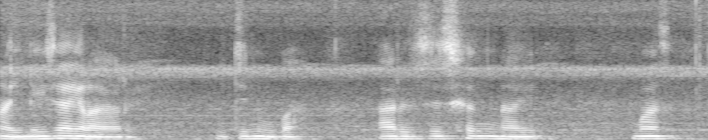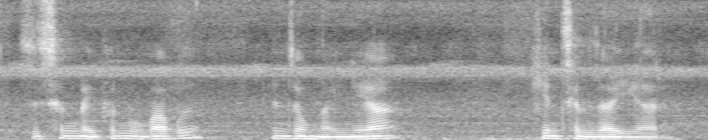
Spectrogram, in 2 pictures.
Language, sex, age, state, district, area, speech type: Bodo, female, 45-60, Assam, Chirang, rural, spontaneous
